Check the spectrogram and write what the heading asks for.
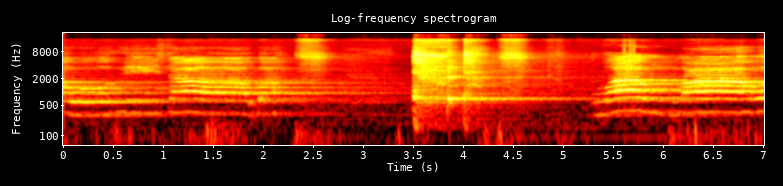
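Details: Single short dry cough interrupting a child's melodic chanted Quran recitation (tadarus), after which chanting resumes.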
